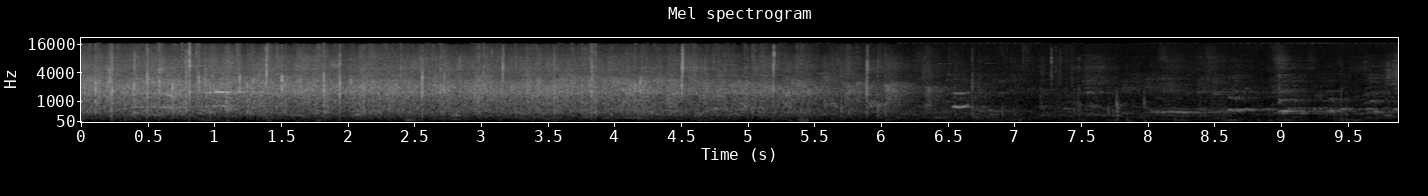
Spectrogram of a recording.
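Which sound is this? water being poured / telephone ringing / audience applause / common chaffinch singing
audience applause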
